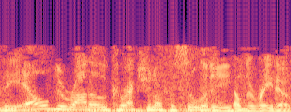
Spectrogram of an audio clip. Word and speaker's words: El Dorado: El Dorado, they pronounce it in Kansas.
